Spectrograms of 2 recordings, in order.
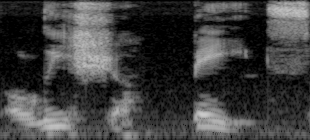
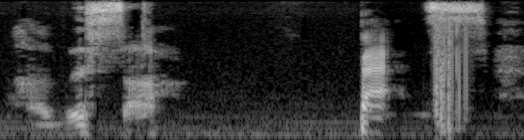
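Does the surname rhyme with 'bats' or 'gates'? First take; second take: gates; bats. First: The surname has a long 'ay' vowel. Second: The surname has a short 'a' vowel. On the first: The speaker calls it wrong. "they unfortunately mispronounced our friend" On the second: The speaker calls it right. "the name is pronounced the way it looks"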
